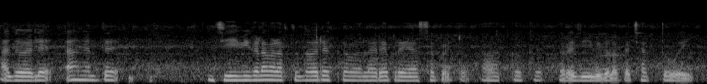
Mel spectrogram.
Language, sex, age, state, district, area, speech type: Malayalam, female, 45-60, Kerala, Kozhikode, rural, spontaneous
